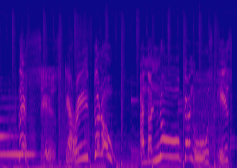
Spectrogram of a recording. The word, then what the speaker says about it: Gnu: This is Gary Gnu, and the Gnu Gnus is good Gnus show. Gary Gnu was the breakout icon. A green puppet newscaster with a hard G sound and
